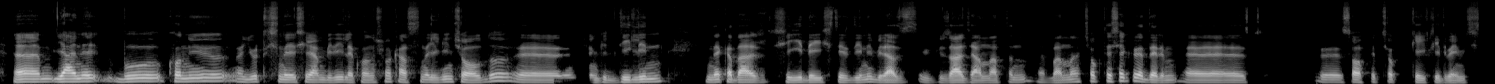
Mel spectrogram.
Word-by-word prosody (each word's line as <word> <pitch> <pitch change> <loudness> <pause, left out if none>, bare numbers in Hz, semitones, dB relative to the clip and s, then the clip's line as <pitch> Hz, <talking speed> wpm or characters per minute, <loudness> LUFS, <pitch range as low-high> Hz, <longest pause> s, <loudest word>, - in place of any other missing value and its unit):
Imm, 125 +2 +5
yani, 135 +2 +6
bu 145 +4 +2
konuyu 150 +2 +2
ı 130 - -3
yurt 125 +3 -2
dışında 115 -3 -2
yaşayan 110 -1 +1
biriyle 105 0 -1
konuşmak 105 +6 -4
aslında 110 +1 -1
ilginç 120 +3 -3
oldu. 150 +12 +2
Iıı, 100 -1 +1 0.4
çünkü 100 -3 -6
dilin 125 +7 0 0.4
ne 115 0 +1
kadar 105 -2 +4
şeyi 105 -2 -3
değiştirdiğini 105 +2 -2
biraz 100 0 +1
güzelce 95 -1 +1
anlattın 95 +8 -4
a 105 -3 -13
bana. 120 +4 -2
Çok 140 +3 -4
teşekkür 160 +2 0
ederim. 100 -6 +1
Iıı, 100 0 0
s 100 - -24 0.6
ııı, 110 -1 -3
sohbet - - -2
çok - - -7
keyifliydi 95 -2 -4
benim 90 -1 -2
için. 85 - -17
110 Hz, 145 wpm, -24 LUFS, 100-130 Hz, 0.6 s, yani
